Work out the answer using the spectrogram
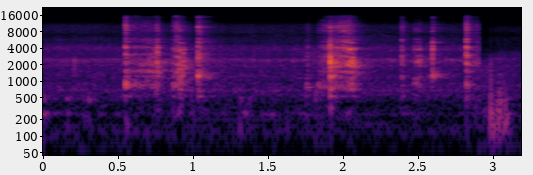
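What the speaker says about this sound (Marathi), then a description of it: "हे आता आपण चांगलं मिक्स करून घेणार आहोत." Spoon stirring eggplant, potato and crushed popati beans in a pan, a series of short scraping clatters with gaps between, close and fairly loud.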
